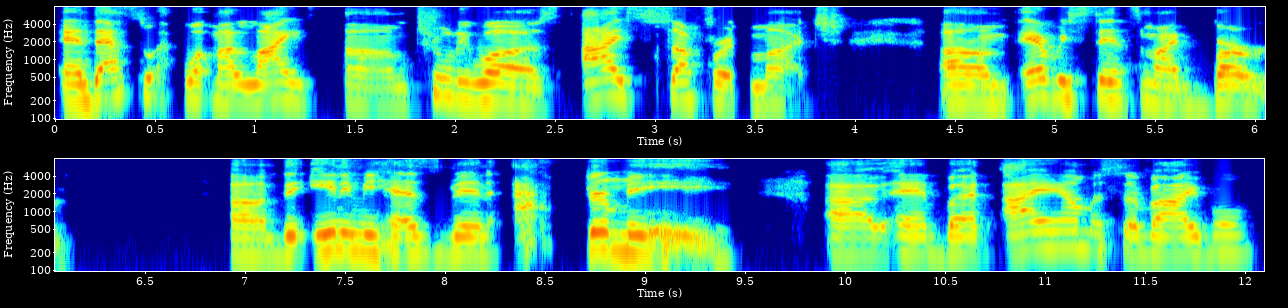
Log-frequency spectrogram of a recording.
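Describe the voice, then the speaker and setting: Bright-voiced woman from Florida. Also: mid-range voice, steady tone, no echo. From Jacksonville, Florida. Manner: slow, reflective, with many restarts and fillers. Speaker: gospel hip-hop artist guest. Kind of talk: personal life testimony in an interview.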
